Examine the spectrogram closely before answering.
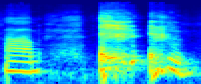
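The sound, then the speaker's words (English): Two sharp, harsh coughs burst out about half a second apart, loud and rasping, right after a brief voiced sound. “which I apologise for my cough, peoples.”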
